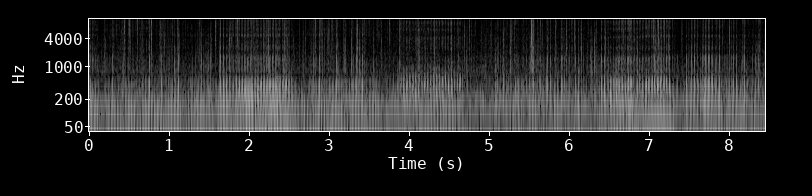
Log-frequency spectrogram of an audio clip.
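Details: Purring cat resting at a crackling fireplace; soft, throaty vibrating purr pulsing in breath-length surges, accompanied by a continuous patter of small fire snaps and pops.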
